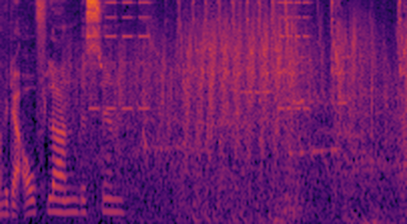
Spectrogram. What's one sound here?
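A warning alarm beeps rapidly.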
